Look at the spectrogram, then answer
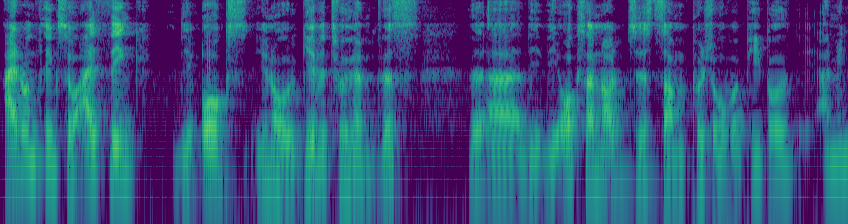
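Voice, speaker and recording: A man hosting a reaction video with casual, halting, repetitive commentary, often dropping in "you know". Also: deep voice.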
